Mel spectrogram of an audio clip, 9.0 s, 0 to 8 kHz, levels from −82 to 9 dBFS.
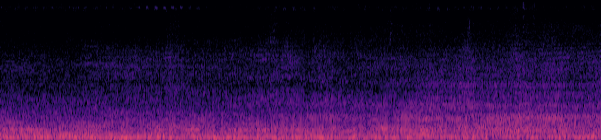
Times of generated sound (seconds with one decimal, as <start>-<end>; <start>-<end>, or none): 1.4-6.3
